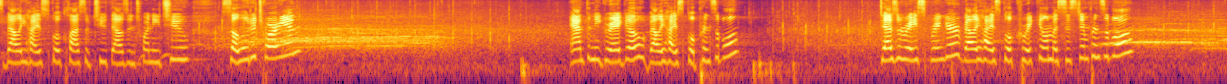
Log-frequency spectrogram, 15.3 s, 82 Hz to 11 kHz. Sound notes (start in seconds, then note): 2.8 audience cheering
